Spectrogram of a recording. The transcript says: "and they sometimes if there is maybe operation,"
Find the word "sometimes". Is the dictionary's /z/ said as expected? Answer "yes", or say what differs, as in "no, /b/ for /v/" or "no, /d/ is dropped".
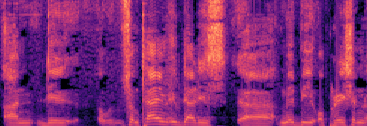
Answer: no, /z/ is dropped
